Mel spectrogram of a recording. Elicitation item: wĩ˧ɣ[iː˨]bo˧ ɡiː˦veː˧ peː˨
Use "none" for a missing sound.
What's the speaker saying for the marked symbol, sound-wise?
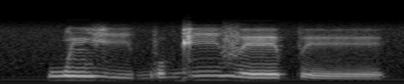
iː˨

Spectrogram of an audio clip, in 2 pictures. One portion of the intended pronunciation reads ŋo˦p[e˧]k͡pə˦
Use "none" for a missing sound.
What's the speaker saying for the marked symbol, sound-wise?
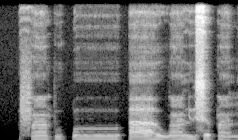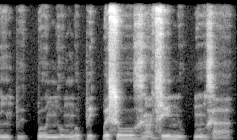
e˨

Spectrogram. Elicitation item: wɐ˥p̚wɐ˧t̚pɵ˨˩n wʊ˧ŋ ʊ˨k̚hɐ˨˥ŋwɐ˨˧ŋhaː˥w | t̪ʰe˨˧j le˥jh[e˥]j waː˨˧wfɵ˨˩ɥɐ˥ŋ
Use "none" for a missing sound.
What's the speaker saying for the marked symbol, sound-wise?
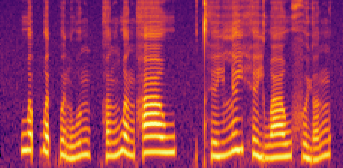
e˨˩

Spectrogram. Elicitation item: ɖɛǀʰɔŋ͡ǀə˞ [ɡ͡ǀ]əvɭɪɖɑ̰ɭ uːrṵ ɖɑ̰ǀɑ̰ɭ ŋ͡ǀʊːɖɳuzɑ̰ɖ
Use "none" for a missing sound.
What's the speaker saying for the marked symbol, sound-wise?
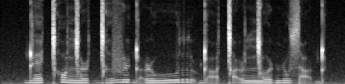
ɡ͡ǀ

